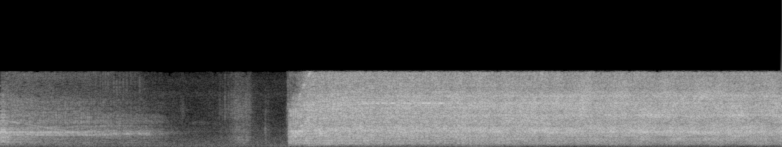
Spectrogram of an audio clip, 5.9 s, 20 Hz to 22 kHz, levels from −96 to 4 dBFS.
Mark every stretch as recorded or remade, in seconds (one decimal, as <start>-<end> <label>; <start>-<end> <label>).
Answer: 0.0-3.5 recorded; 3.5-5.9 remade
